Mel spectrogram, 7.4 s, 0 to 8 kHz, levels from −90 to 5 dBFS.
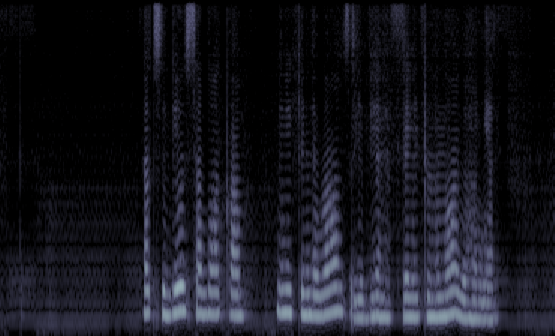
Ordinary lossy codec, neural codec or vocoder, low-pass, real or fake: none; codec, 16 kHz, 0.5 kbps, FreqCodec, smaller model; none; fake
